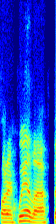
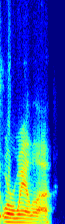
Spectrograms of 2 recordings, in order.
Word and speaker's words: Orejuela: I know sometimes people who have last names that sound, you know, or, like my last name is Orejuela, but I go, I say it's Orwella, even though that's not the way that you pronounce it.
